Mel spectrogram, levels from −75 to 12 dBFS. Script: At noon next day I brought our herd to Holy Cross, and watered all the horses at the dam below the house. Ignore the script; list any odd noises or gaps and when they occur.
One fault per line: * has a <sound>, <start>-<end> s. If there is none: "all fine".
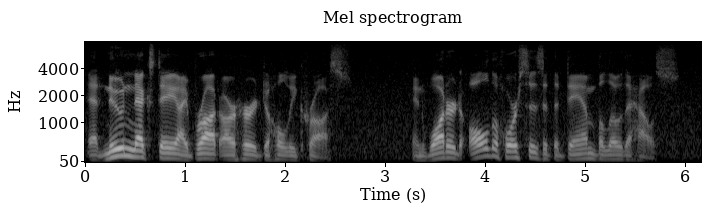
all fine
